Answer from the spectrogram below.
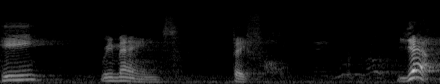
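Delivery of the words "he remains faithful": soft, low, one word at a time with pauses. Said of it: "watch this, watch this".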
